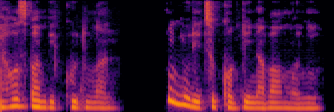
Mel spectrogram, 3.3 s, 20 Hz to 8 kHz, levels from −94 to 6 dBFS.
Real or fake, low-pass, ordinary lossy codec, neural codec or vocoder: fake; none; none; codec, 16 kHz, 4 kbps, FunCodec, trained on LibriTTS, 50 frames a second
